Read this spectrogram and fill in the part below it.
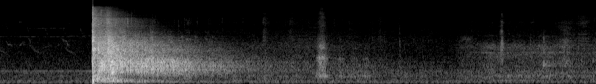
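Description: A turkey flaps its wings in the grass.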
